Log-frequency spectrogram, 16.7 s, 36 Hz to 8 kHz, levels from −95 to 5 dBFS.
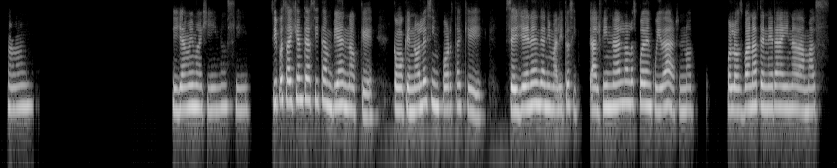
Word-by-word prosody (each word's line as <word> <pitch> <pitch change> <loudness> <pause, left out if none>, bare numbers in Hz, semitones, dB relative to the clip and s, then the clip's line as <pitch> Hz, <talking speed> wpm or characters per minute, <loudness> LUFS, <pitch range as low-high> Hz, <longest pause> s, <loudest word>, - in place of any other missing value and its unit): Ujú. 255 +2 -4 2.8
Y 230 -1 -1
ya 245 0 +1
me 250 - +2
imagino, 245 0 -1
sí, 240 -2 -10 0.4
sí, 290 -1 -1
pues 305 +1 +1
hay 295 -1 +5
gente 320 +1 +2
así 310 -1 +1
también, 270 -2 +3
¿no?, 240 -1 -3
que 200 -3 -5 0.4
como 235 -2 +3
que 235 -1 +2
no 235 +2 +2
les 285 +3 +2
importa 255 -1 -1
que 210 -7 -4 0.4
se 230 -1 +5
llenen 255 +4 +4
de 275 - +3
animalitos 250 0 -1
y 235 +2 -13 0.2
al 235 -1 0
final 260 +3 +3
no 285 0 0
los 285 0 -3
pueden 270 -2 +2
cuidar, 245 0 -2
no, 230 0 -6 0.6
o 240 - -1
los 235 -1 +1
van 245 +2 +2
a 265 0 +1
tener 245 -1 0
ahí 250 -1 0
nada 245 -2 -3
más 230 +1 -8
250 Hz, 145 wpm, -21 LUFS, 235-265 Hz, 2.8 s, hay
